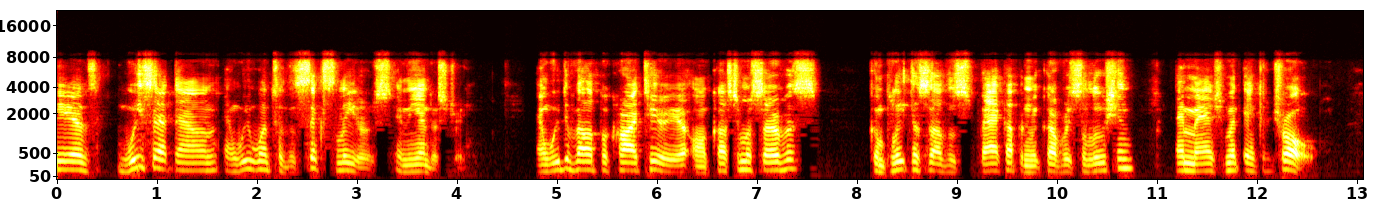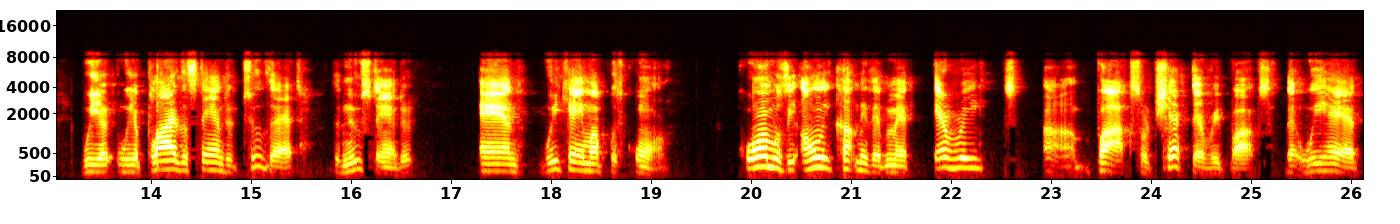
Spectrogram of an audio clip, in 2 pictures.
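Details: Adult male speaker; Normal speech.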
